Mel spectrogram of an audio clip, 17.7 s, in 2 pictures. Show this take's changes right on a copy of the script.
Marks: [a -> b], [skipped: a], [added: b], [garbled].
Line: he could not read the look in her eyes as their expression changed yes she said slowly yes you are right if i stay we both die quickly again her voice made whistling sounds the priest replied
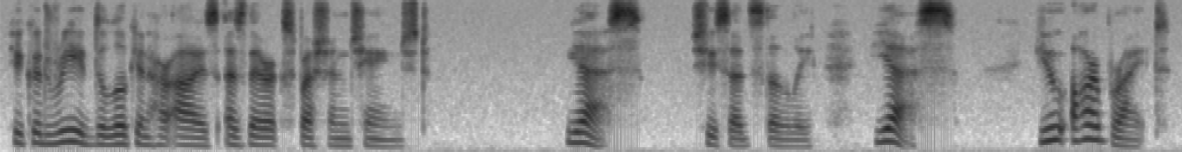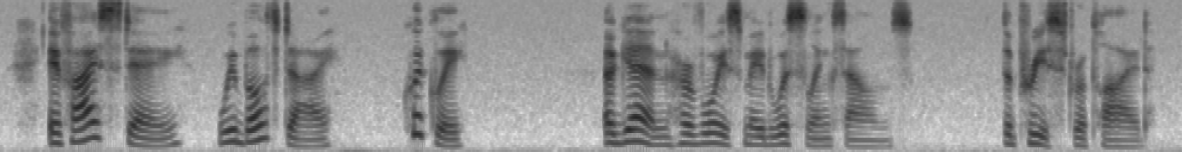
he could [skipped: not] read the look in her eyes as their expression changed yes she said slowly yes you are [right -> bright] if i stay we both die quickly again her voice made whistling sounds the priest replied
